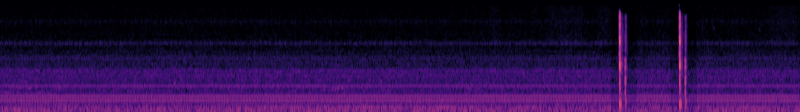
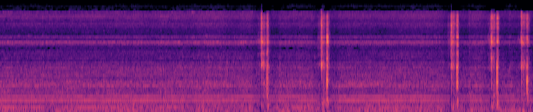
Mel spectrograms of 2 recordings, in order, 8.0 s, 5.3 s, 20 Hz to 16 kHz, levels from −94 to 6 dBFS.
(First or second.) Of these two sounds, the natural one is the first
